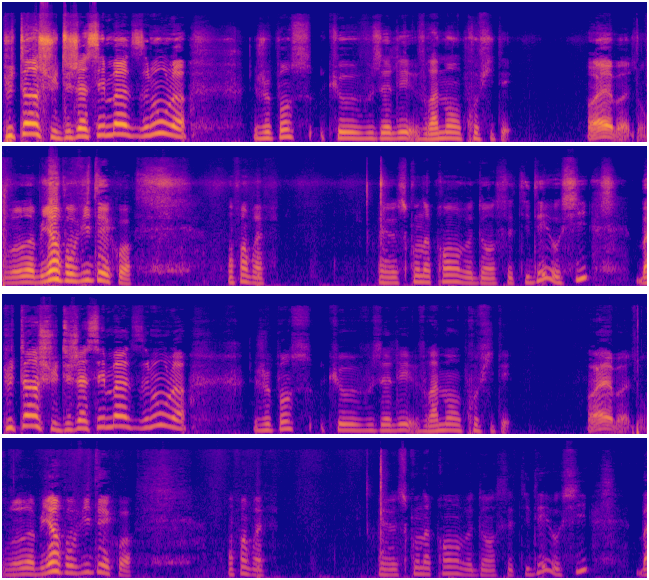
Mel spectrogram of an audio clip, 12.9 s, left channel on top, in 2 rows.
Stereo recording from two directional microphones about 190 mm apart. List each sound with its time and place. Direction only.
0.0 s speech: 25° left (ahead or behind); by 8.1 s 40° left (ahead or behind)
8.3 s a sound: 30° left (ahead or behind)
10.1 s speech: 20° left (ahead or behind); by 12.9 s 35° left (ahead or behind)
